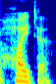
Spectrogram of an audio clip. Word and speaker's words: heute: And E and U. Together they get pronounced as oi, like in Europa, neu, or heute.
